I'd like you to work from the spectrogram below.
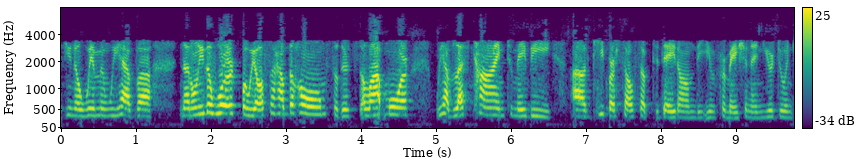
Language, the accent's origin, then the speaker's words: English; Toronto, Ontario, Canada; moved away; also born or lived in Netherlands; I'm envious of you going back to Toronto. That's where I'm from.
